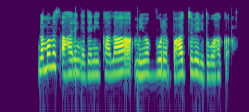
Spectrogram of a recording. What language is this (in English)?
Divehi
